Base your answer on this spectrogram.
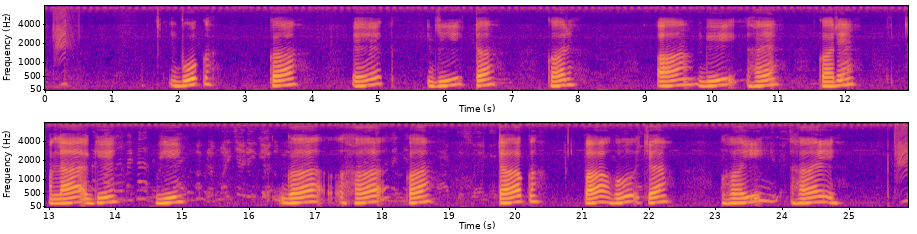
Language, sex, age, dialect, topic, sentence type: Magahi, male, 31-35, Central/Standard, banking, statement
